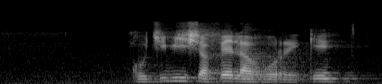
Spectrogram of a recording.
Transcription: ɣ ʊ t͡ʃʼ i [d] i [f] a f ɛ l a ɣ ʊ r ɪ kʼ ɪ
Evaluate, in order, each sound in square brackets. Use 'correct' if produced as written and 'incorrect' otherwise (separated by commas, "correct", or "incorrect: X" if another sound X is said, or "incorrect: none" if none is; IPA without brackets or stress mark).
incorrect: b, incorrect: ʃ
